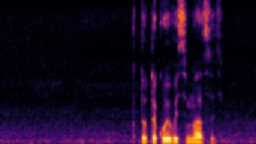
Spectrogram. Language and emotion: Russian, neutral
